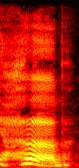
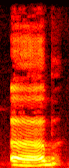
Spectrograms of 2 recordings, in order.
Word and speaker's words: herb: the third word okay for the british they might say herb and then americans silent h so they might say herb or excuse me herb they might also say herb but they have the r sound there okay let's look at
